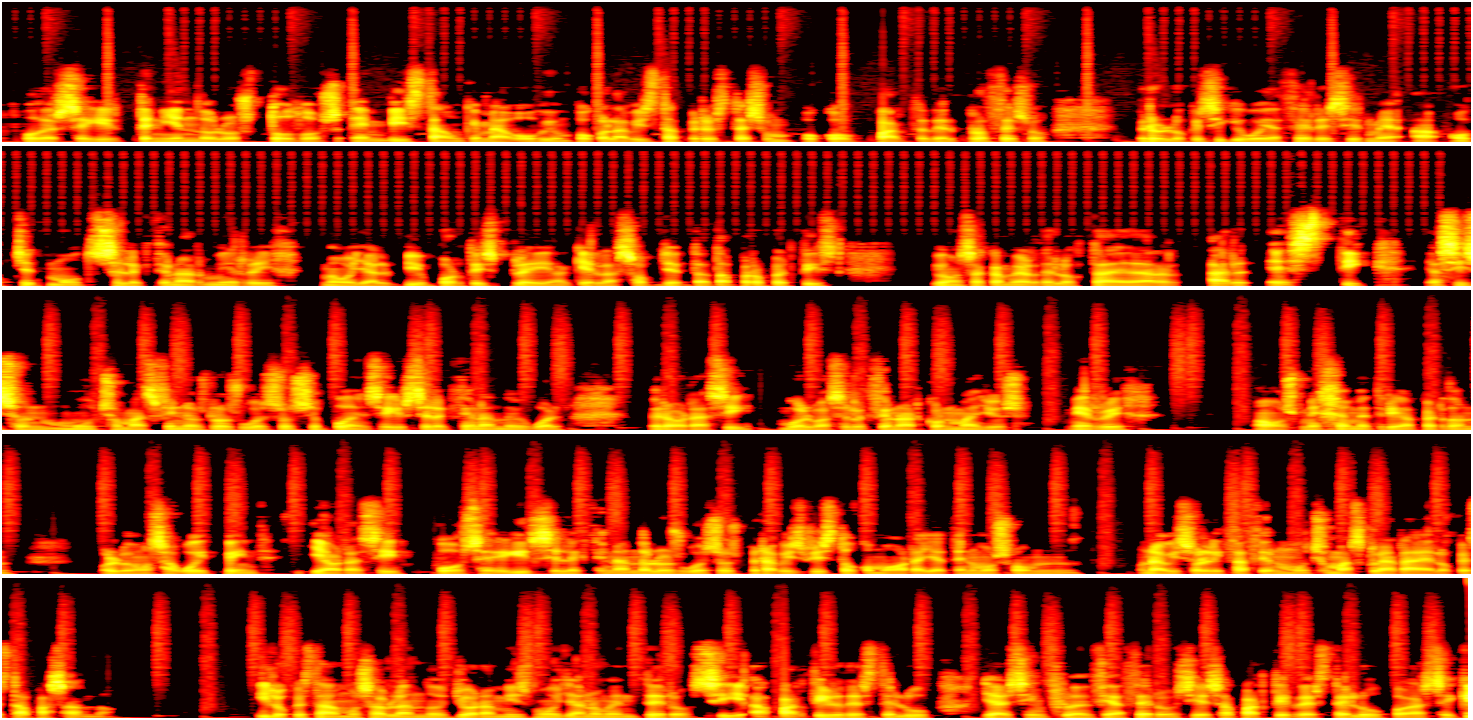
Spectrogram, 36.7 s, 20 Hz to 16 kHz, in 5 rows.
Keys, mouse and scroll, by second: 7.6 click, 11.9-13.8 drag, 19.1 shift+click, 21.6-22.8 drag, 23.4 middle click, 24.5 ctrl+click, 25.6 ctrl+click, 26.4 ctrl+click, 27.2-29.1 middle drag, 30.4 shift+middle click, 31.2 alt+middle click, 31.5-32.0 scroll up 2, 31.8 middle click, 32.3 alt+shift+middle click, 32.6 middle click, 36.4 middle click.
